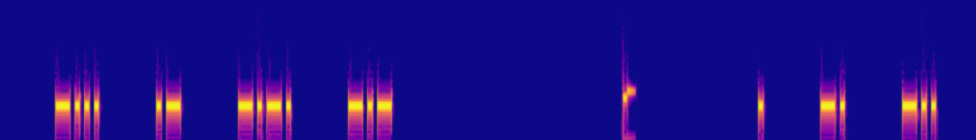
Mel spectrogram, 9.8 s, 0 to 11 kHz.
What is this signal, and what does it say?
Morse code, heard as a keyed tone, about 25 wpm, spaced as for 12 wpm, 700 Hz. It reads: BACK END
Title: 4x Character Spacing - Top 200 Words - 25wpm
